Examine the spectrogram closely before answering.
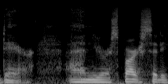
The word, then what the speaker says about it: Dahir: point out again that his last name is actually spelt d-a-h-i-r but it's pronounced dare and you're a spark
